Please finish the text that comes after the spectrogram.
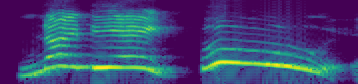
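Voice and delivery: high, loud, slowed cheer; celebrating nearly reaching video one hundred; proud whoop. Real, not acted. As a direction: shout out the milestone.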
